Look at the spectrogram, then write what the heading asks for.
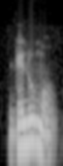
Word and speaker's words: denouement: The next word is denouement. It has French origin. Pronunciation is somewhat like denouement, the final outcome.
